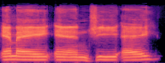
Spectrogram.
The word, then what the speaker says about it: manga: It's like M-A-N-G-A. Is that right? Yeah, it's called manga.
